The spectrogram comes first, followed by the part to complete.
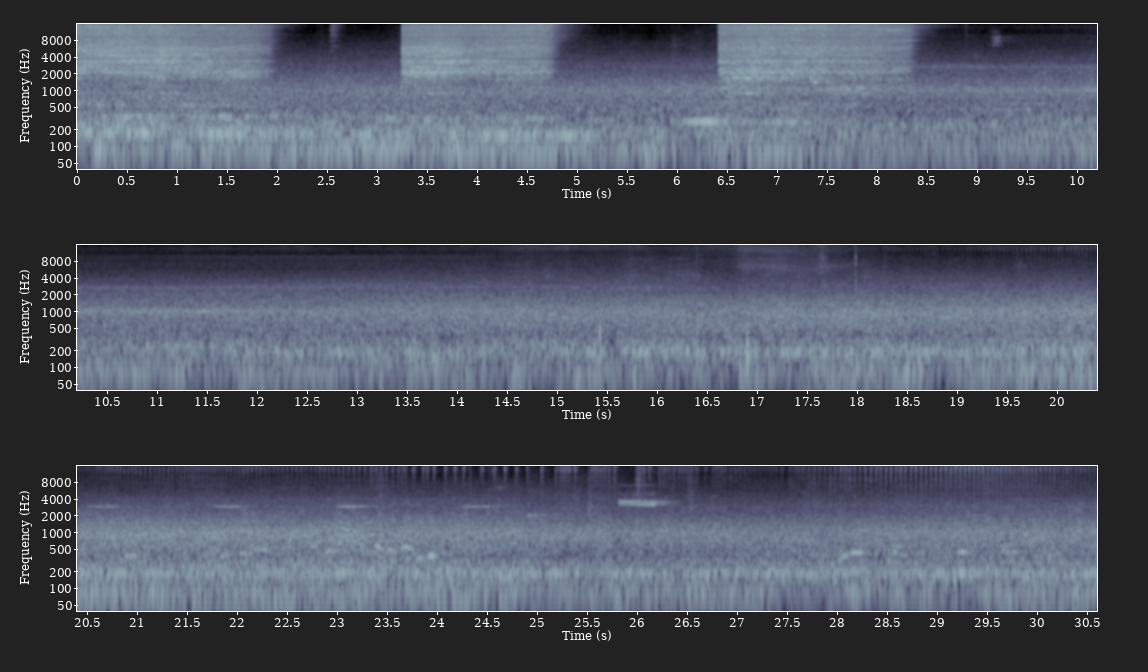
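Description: Sydney Trains A set (Waratah) double-deck electric train coming to a stop at a platform, with three loud bursts of hiss and squeal in the first eight seconds. The stopped train then sits with a steady hum, and from about two-thirds of the way in short high beeps repeat about once a second.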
